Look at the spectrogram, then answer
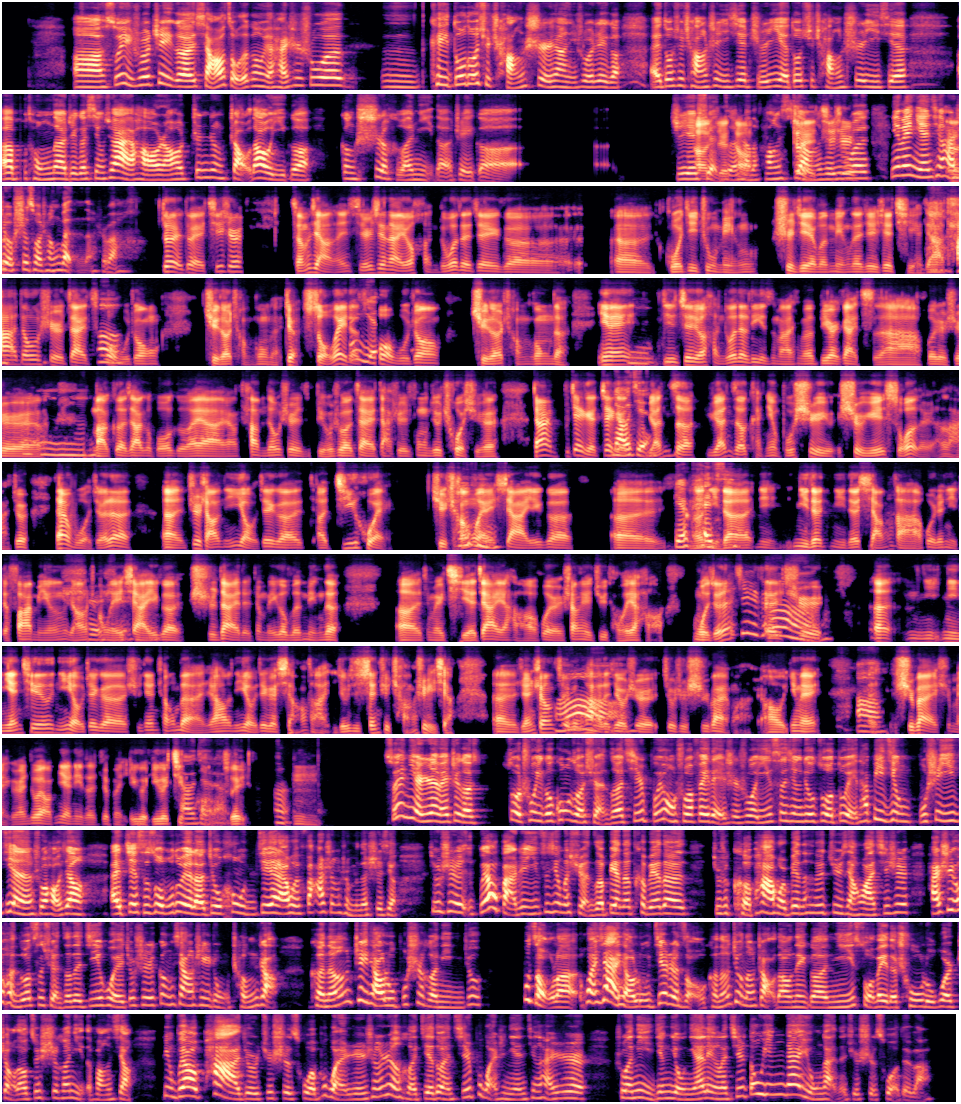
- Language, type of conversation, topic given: Chinese, podcast, 在选择工作时，家人的意见有多重要？
- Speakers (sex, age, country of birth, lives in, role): female, 20-24, China, United States, host; male, 40-44, China, United States, guest
- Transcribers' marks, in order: teeth sucking; laughing while speaking: "是吧？"; other background noise; chuckle; tapping; laughing while speaking: "比尔盖茨"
